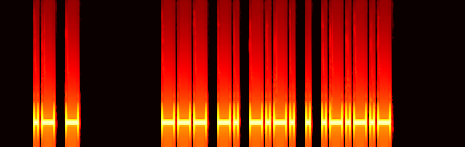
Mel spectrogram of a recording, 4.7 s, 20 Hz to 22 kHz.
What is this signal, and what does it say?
Morse code, heard as a keyed tone, about 30 wpm, 700 Hz. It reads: AT ONCE.
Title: 3x Word-Spacing - Sentences from Top 500 Words - 30wpm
